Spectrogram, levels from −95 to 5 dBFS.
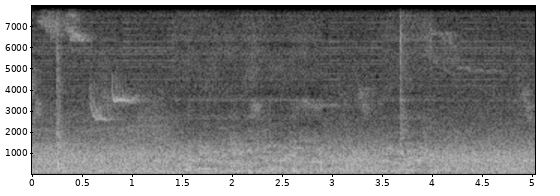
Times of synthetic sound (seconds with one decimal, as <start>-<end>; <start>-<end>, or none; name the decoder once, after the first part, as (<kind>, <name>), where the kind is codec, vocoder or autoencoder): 1.4-2.9 (codec, SNAC); 3.5-4.0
